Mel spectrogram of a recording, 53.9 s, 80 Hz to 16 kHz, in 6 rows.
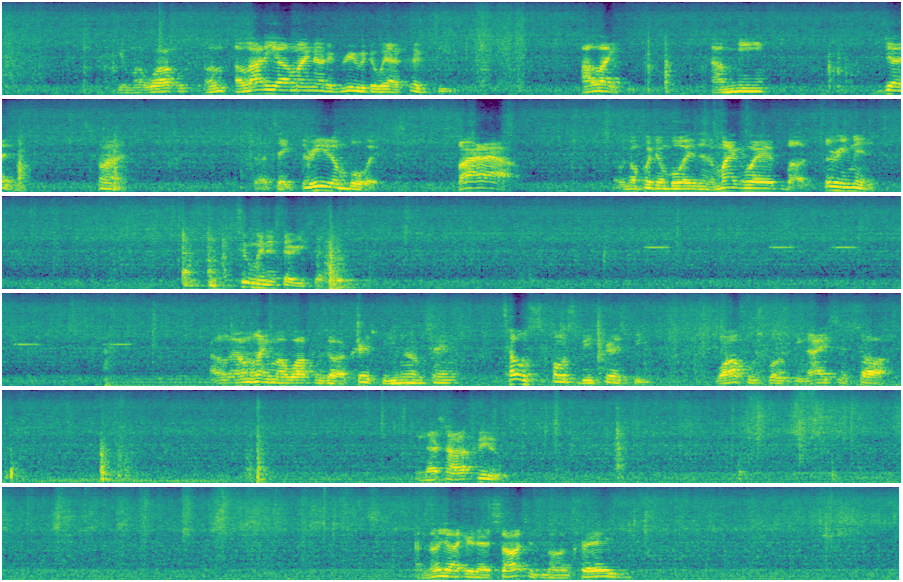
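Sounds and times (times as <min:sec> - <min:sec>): sausages sizzling in a pan: 0:00.0 - 0:53.9
microwave keypad beeping: 0:24.4 - 0:24.8, 0:25.7 - 0:27.4, 0:28.0 - 0:28.5.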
